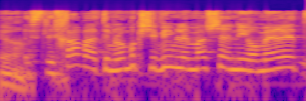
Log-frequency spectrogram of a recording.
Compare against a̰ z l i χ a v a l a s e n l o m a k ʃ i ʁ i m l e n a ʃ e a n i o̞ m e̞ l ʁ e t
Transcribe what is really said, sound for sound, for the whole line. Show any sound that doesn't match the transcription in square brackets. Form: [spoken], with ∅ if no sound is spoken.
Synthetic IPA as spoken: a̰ [s] l i χ a v a l a [t] e [m] l o m a k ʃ i [v] i m l e [m] a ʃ e a n i o̞ m e̞ [∅] ʁ e t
